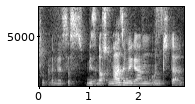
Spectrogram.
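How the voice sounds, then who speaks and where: Speech comes at a moderate pace, with audible room echo around it. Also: woman. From Bavaria, Germany (Munich, then Hof). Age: 30s. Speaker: podcast co-host. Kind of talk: casual chat.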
